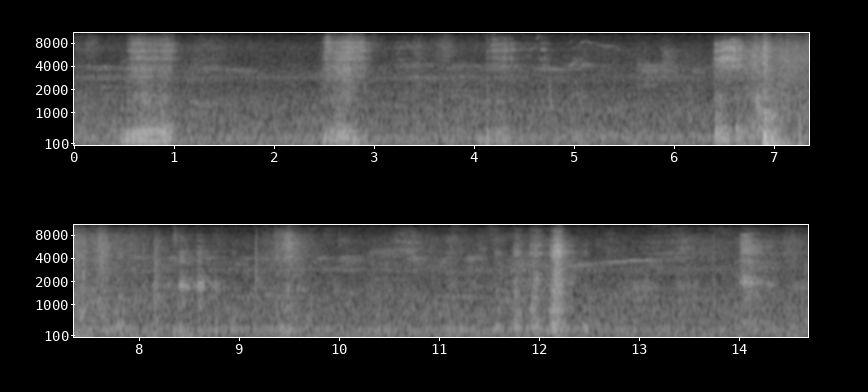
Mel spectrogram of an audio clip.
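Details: A sleeping beagle snoring: rough, breathy snores in short bursts, several close together early on and then more spaced out, with quiet breathing noise between them.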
